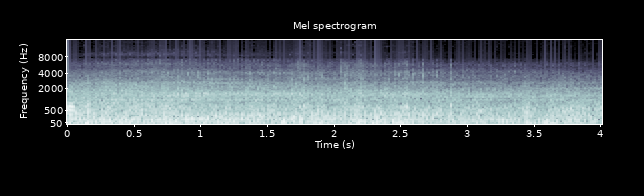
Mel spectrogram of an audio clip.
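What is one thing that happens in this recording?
A motorcycle engine putters past.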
